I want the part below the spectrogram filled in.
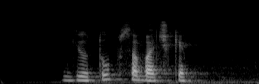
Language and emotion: Russian, neutral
